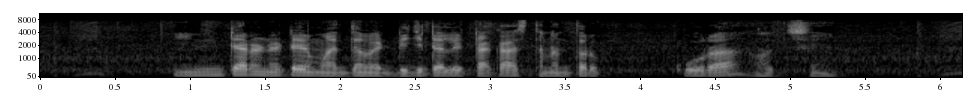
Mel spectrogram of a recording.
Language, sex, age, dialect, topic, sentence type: Bengali, male, 60-100, Western, banking, statement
